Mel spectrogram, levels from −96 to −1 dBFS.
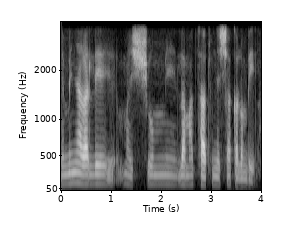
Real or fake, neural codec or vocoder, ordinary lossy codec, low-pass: real; none; none; 3.6 kHz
